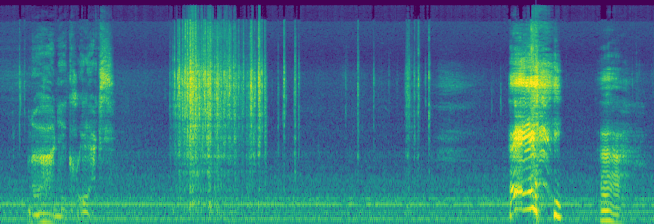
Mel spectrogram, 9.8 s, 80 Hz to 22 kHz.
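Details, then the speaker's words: Man sneezing in a car during his daily sneezing bouts, face feeling numb: a run of sharp sneezes, each after a short intake, the loudest near the end, over steady car hum. "So I'm in the car in the middle of my daily sneezes. Oh. I think that's 7."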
